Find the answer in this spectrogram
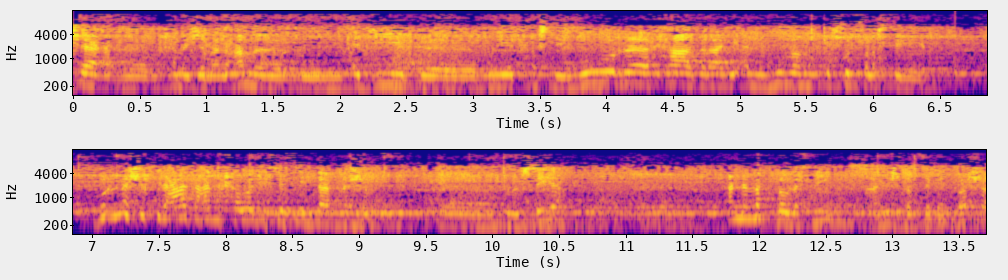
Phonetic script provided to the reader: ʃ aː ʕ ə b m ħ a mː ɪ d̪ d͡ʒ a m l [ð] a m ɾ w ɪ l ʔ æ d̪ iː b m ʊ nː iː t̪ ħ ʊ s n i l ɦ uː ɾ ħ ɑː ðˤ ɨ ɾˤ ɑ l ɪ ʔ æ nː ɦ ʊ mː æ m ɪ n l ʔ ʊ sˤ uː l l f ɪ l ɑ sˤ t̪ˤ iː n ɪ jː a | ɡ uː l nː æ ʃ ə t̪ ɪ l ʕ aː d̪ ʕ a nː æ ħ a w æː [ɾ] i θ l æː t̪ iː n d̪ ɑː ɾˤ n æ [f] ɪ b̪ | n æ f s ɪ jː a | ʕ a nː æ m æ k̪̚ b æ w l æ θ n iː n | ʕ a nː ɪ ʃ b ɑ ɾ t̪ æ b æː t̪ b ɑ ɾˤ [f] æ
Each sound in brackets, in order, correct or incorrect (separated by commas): incorrect, incorrect, incorrect, incorrect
